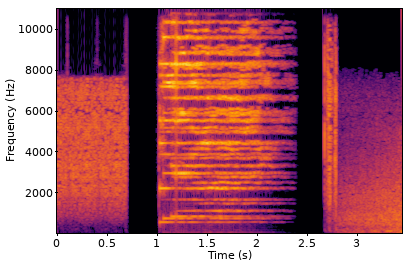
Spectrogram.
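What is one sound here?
A bright chiming jingle plays.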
